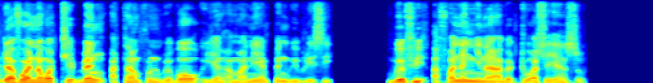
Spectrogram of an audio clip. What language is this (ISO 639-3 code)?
aka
